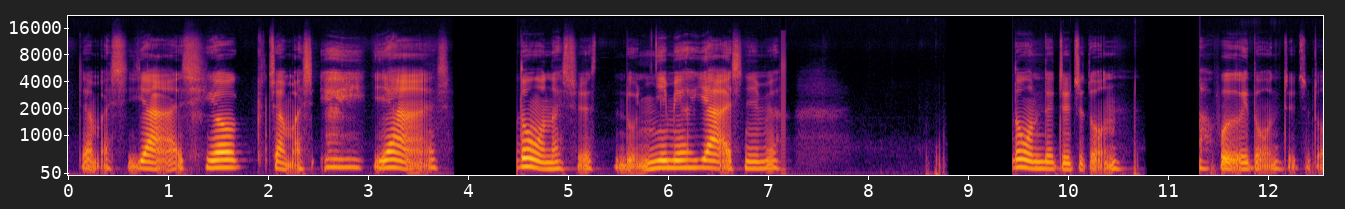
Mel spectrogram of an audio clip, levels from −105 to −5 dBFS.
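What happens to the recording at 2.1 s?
Nothing goes wrong at 2.1 s; the speech is intact there.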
